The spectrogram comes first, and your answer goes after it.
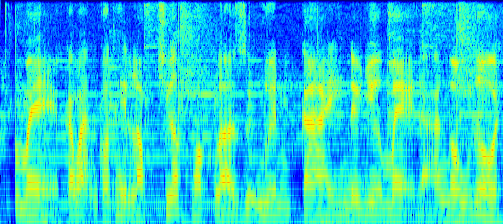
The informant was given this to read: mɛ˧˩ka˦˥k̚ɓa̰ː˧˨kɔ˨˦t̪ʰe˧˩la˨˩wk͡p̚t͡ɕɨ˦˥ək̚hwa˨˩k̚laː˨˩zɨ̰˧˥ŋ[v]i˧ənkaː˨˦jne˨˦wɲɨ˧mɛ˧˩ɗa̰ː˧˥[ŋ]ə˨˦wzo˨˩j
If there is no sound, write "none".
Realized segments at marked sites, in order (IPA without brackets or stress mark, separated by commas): w, ŋ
